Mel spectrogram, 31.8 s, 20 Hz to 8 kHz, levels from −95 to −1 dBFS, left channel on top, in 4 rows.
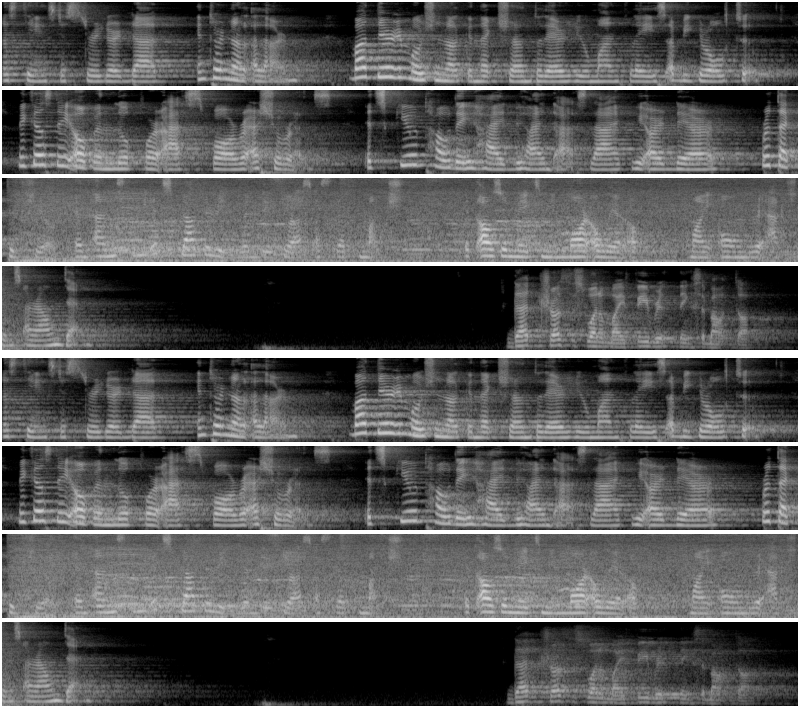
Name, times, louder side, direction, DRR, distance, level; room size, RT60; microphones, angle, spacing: voice 1, 0.0-1.6 1.9-3.0 3.5-7.6 8.1-11.2 11.6-15.1 15.6-19.9 20.6-22.3 22.8-24.6, left 1 dB, 5° left, 11 dB, 0.4 m, -28 dB
sound 1, 16.0-23.8, right 1 dB, 25° right, 2.3 m, -36 dB
sound 2, 16.6-23.6, right 1 dB, 55° right, 2.7 m, -34 dB
voice 2, 28.9-31.3, left 4 dB, 65° left, 10 dB, 0.6 m, -36 dB
9.8 x 9.0 x 9.3 m, 2.1 s
head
